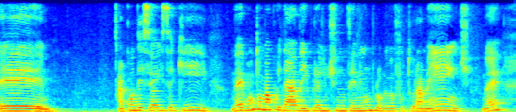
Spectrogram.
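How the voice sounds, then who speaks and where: A woman speaks at a medium pitch and a fairly slow pace, with audible echo from the room. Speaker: nail designer. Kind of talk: live stream talk to viewers. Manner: casual, conversational.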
